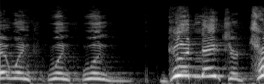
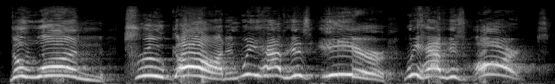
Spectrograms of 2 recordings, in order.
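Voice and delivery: full-force preaching; 7 semitones higher, 8 dB louder than usual. Acted. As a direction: proclaim the name of God at full force. Preaching climax to congregation.

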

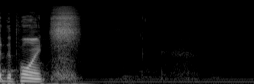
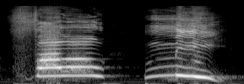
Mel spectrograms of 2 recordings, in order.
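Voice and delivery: slow, high and loud summons; Jesus calling the tax collector, slow and loud; commanding call; 13 semitones higher, 10 dB louder, much slower than usual. Acted. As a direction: call him out with full voice. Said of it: "he says what?".

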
